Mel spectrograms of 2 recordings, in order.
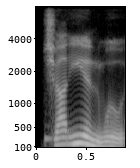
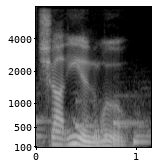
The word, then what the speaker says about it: Cha Eun-woo: To get the right pronunciation of Cha eun-woo, one should start with the first character and pronounce it as Cha. Then, continue with the second character and pronounce it as eun. Finally, the last 2 syllables should be read as woo.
